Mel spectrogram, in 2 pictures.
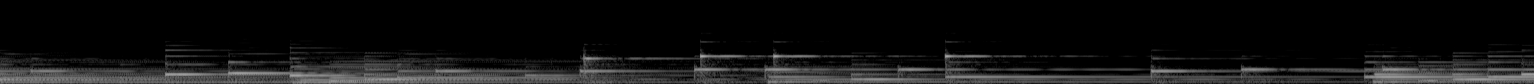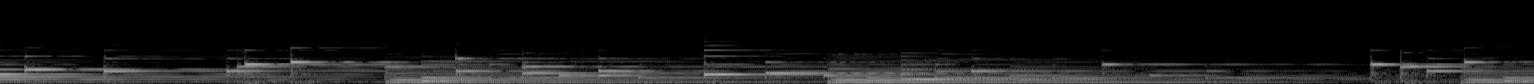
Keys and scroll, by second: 24.2-25.6 typing, 28.7-29.8 typing.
